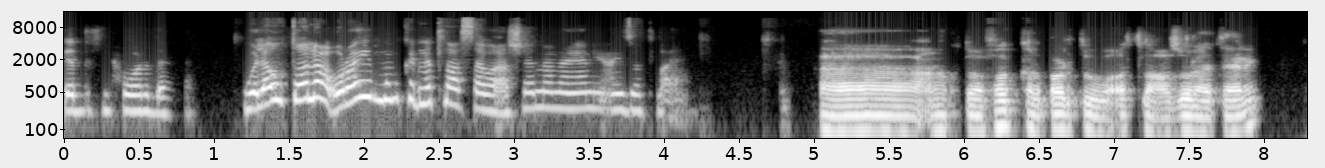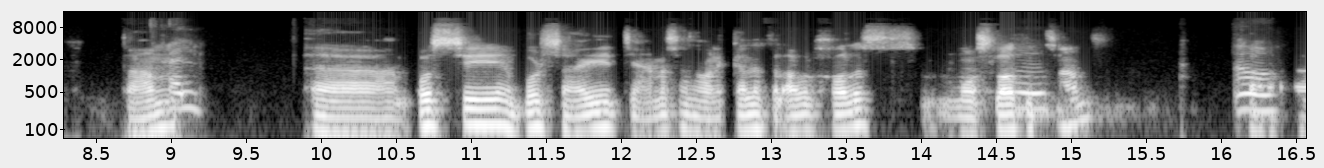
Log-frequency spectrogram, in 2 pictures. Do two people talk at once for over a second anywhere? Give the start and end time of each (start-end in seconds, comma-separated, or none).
none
